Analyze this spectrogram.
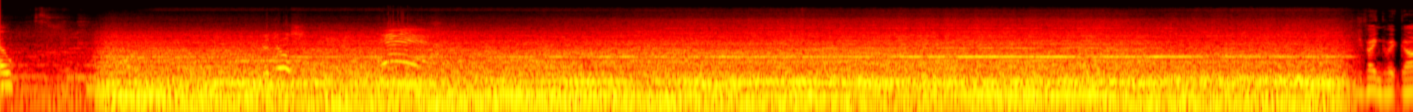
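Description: Outboard motors roar steadily as a boat speeds over water.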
